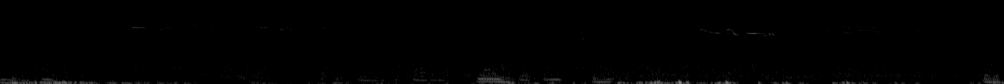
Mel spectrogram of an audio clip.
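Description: Faint forest birdsong: runs of short high chirps, each run stepping down in pitch, repeated over and over, with occasional low rumbling underneath.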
